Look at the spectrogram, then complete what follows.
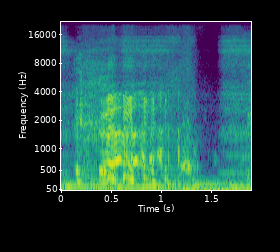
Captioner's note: cheeky laughter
